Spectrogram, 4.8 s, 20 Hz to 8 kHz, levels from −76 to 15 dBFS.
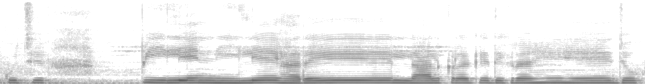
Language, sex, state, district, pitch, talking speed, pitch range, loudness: Hindi, female, Rajasthan, Churu, 195 Hz, 125 wpm, 190-205 Hz, -32 LUFS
